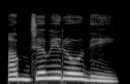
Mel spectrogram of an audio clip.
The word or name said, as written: ಅಬ್ಜವಿರೋಧಿ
